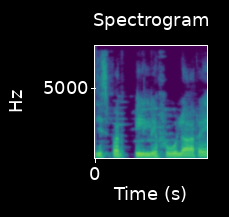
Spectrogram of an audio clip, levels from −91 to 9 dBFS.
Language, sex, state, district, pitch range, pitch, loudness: Hindi, male, Uttar Pradesh, Muzaffarnagar, 115-125 Hz, 120 Hz, -13 LUFS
